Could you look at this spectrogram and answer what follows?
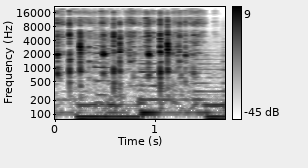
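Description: A spoon stirs a thick plaster-and-water mix in a cup, giving repeated close scraping and clinking taps in an uneven rhythm, fairly quiet with no talk.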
